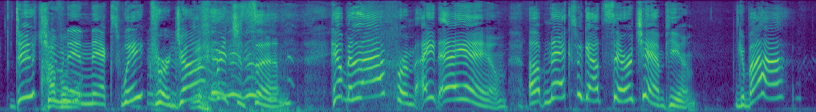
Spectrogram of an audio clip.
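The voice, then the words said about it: Put-on Texan accent. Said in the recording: “wrapping up this week's show in a Texan accent”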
